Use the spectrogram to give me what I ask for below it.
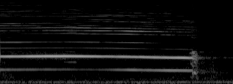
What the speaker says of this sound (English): He's got a long crow.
